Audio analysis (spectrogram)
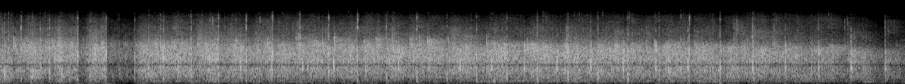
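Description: An audience at a lecture on ecology and social struggles claps steadily for about nine seconds, a dense, even wash of applause at moderate distance that tapers slightly at the end.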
